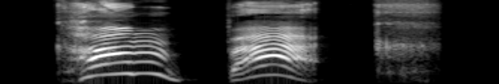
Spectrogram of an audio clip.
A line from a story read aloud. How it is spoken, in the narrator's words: Brown runs after him and shouts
